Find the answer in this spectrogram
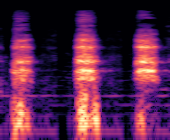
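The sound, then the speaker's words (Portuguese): A voice imitates heavy panting, like the camera of the Pathfinder's console moving along, three loud breathy huffs in a steady rhythm, each about a quarter second long with short pauses between, clear with no talking. “Um, um, o que parece ser uma tela assim e tal, e a câmera né, do, do console do Pathfinder ele vai, vai andando assim, tipo bem ofegante.”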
